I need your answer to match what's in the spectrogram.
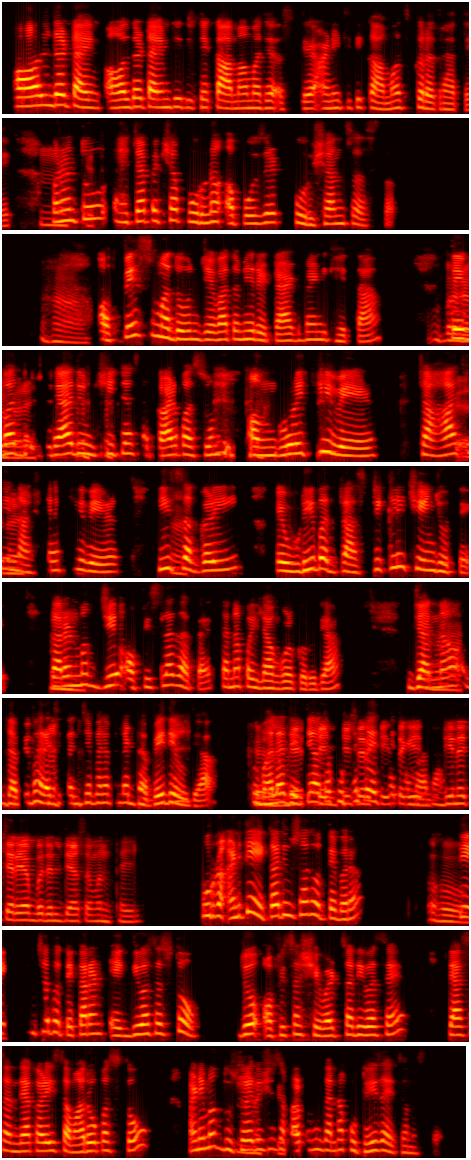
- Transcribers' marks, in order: in English: "ऑल द टाईम, ऑल द टाईम"; in English: "अपोझिट"; other background noise; chuckle; in English: "ड्रास्टिकली चेंज"; chuckle
- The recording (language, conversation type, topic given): Marathi, podcast, वयोवृद्ध लोकांचा एकटेपणा कमी करण्याचे प्रभावी मार्ग कोणते आहेत?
